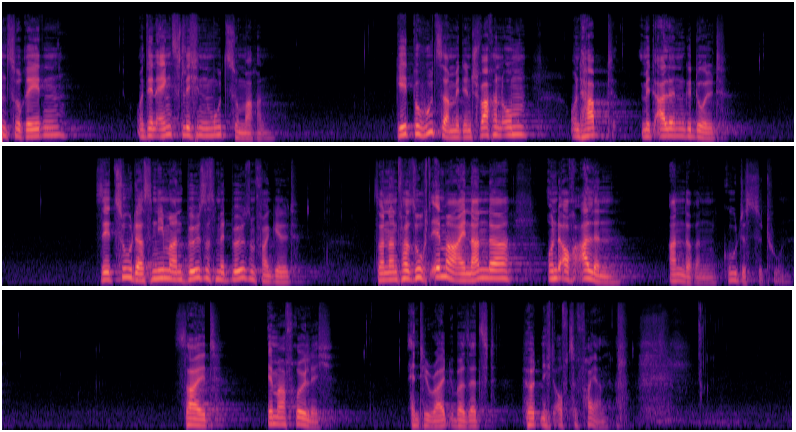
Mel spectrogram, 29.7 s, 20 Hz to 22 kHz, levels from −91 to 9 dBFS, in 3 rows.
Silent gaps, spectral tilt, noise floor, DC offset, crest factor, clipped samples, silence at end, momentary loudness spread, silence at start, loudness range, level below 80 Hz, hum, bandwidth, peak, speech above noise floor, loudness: none; -5.5 dB/octave; -73 dBFS; under 0.1%; 22 dB; under 0.1%; 2.1 s; 18 LU; 0 s; 14 LU; -82 dBFS; none; 16 kHz; -6 dBFS; 46 dB; -27 LUFS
